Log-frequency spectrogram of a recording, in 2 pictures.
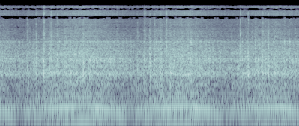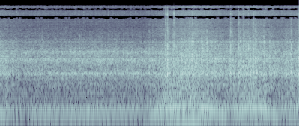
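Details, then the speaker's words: Yamaha Grand Filano scooter jerking on pull-away with loud tapping near belt cover: idling with uneven knock, likely from a failed final drive gear shaft bearing, probably dried out after a leaking seal lost final drive oil. "คาดว่าลูกปืนด้านในนี้น่าจะชำรุดแล้วล่ะลูกปืนด้านในแกนเฟืองขับของเฟืองท้ายเนี่ย"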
